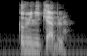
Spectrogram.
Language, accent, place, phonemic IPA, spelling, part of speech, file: French, France, Lyon, /kɔ.my.ni.kabl/, communicable, adjective, LL-Q150 (fra)-communicable.wav
- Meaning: communicable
